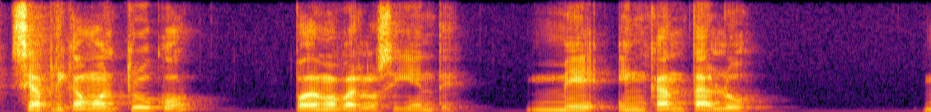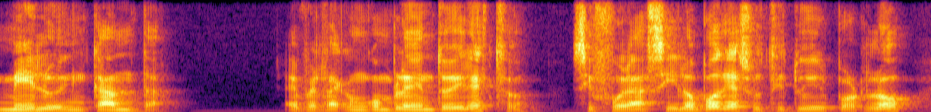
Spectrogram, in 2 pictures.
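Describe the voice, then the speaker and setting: A man's voice: medium pitch, animated, fast. A man teaching a recorded grammar lesson, explaining patiently and addressing his students directly.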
